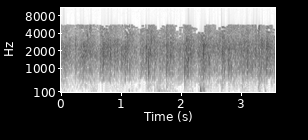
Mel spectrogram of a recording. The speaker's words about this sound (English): Praise the Lord, everybody, and clap your hands unto the Lord.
